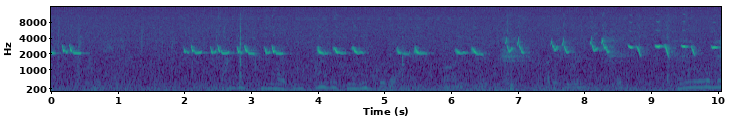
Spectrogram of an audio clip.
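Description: A small bird chirping outdoors: quick runs of short notes, mostly two or three at a time. After a brief gap they come steadily, growing sharper and more frequent toward the end.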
